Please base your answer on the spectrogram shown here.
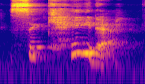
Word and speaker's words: cicada: the book and it also has an S sound if you look up other insects that have an S sound for the sea cicada is one of those and it might be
